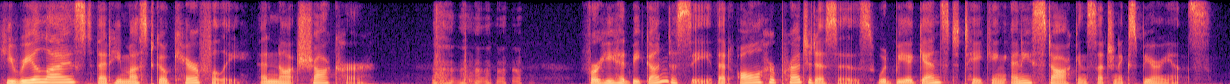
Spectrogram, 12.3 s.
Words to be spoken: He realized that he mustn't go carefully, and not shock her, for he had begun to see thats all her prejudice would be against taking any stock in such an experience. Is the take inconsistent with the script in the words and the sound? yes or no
yes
